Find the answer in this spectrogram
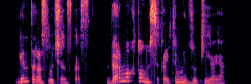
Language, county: Lithuanian, Vilnius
